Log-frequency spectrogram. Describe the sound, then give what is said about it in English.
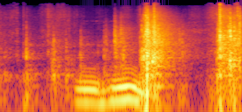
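Two brief, crisp rustles of a printed sheet of paper being handled, with a short hummed vocal sound just before the first one. “It's on actual paper, guys.”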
